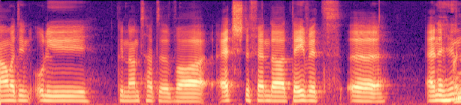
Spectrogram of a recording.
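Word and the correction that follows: Anenih: Anini. – Anini. – Anini. So, so spricht man das aus.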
